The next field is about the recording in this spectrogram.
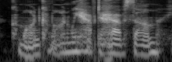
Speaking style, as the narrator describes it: he mutters

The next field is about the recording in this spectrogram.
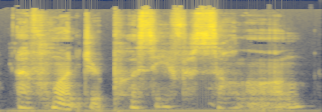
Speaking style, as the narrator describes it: whispered in my ear

